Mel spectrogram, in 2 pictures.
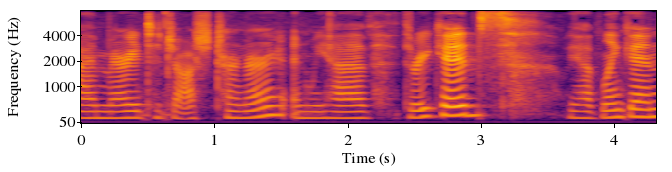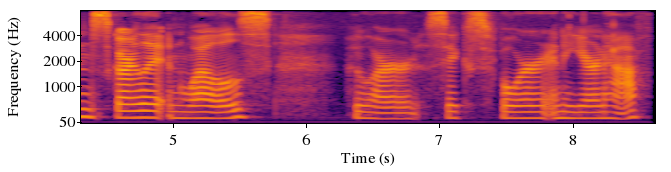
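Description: The woman has a fairly low voice with ordinary pitch variation. Her pace is fairly slow. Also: very clean recording, silent background. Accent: American. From Tallahassee, Florida. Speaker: church member sharing her story. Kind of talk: casual chat, personal interview.

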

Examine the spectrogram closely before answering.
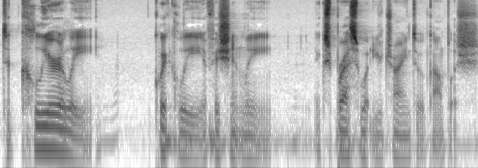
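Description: A man at a moderate pace with a fairly low pitch. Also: very clean recording, silent background. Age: 30s. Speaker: cinematographer. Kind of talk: casual chat.

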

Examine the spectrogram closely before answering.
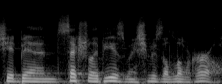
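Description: Somewhat breathy, a man speaks at a very fast pace and medium pitch. His intonation is monotone and flat, with audible room echo. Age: 60s. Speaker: pastor. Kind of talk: sermon. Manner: halting.

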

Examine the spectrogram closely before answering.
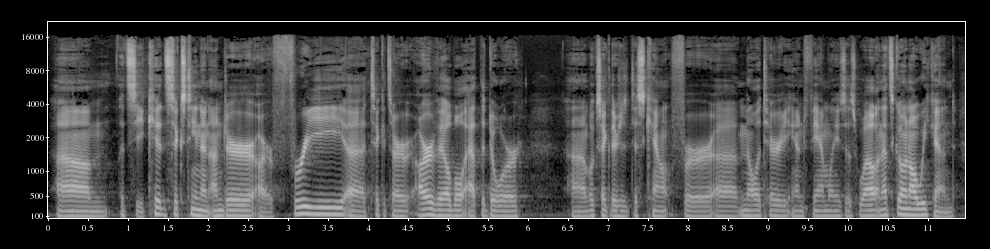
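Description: A man's unremarkable speaking voice, fairly low in pitch, with fairly even intonation at a moderate pace. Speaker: podcast host. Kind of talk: casual chat, podcast.

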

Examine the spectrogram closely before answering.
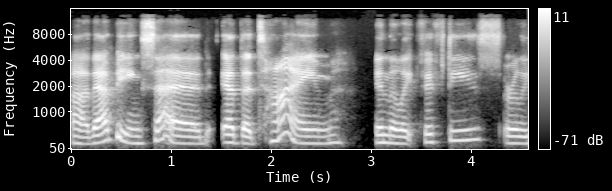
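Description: Her pace is very slow as this woman talks. The pitch rises and falls in an ordinary way. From US Midwest, Chicago area (Mexican American family). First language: Spanish. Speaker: pediatric dentist and instructor. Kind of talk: interview.

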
